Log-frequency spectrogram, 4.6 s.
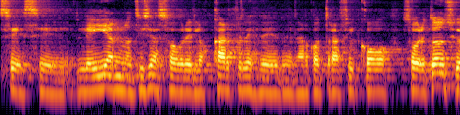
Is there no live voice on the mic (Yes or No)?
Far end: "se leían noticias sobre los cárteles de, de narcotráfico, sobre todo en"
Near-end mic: Yes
